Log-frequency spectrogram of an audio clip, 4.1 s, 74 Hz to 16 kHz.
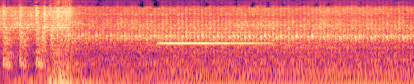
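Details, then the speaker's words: Jeep Wrangler JK 2.8 CRD diesel started right after oil change: short crank catches at once, settles into even steady idle with no knocks or misses; sounds much better than before, healthy start. "I certainly sounds much better than it did that's pretty good"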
